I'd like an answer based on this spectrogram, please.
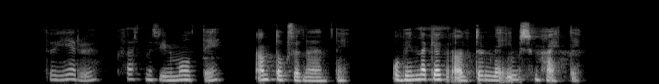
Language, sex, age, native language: Icelandic, female, 20-29, Icelandic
